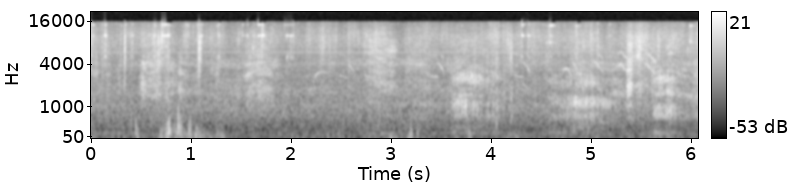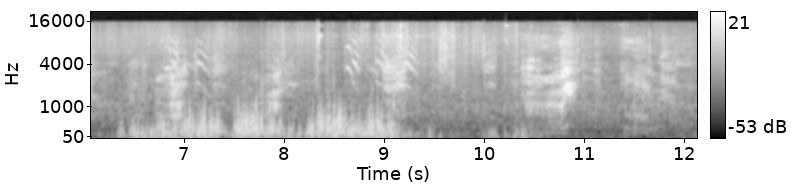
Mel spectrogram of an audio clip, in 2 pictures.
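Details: A Shiba Inu at Kenwood House with new toys, 23 October 2011, gives short, tonal whimpers mixed with rough, noisy bursts of sound.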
